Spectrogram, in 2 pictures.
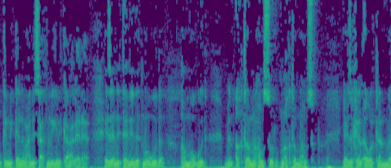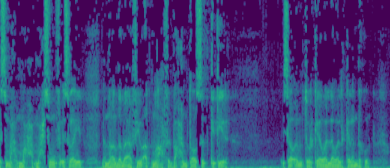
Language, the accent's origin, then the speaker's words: Arabic; Egypt; ان احنا عندنا في مصر جبهات الاتجاهات الاستراتيجيه عندنا خمسه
